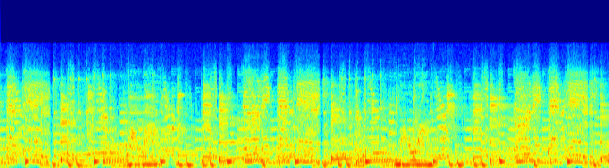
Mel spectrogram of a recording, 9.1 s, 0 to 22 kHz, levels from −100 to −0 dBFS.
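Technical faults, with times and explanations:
Throughout: clock drift between sender and receiver. The sender's clock runs roughly 2 percent slow, so the buffer keeps draining. This shows as irregular small seams in the waveform.
0.74–0.81 s and 4.79–4.86 s: short stall from a late packet. About 40 ms of sound is held until the packet arrives. Each stall shows as a flat, smeared spectrogram stripe.
2.85–6.91 s: repeated timing corrections. Repeated short pieces add about 50 ms, slowing playback to 99 percent. This shows as tiny repeated waveform segments.
7.46–8.87 s: scattered short gaps. About four small holes, the longest near 30 ms, are patched by continuing sound. They appear as brief vertical smears, below an 8 kHz ceiling.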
